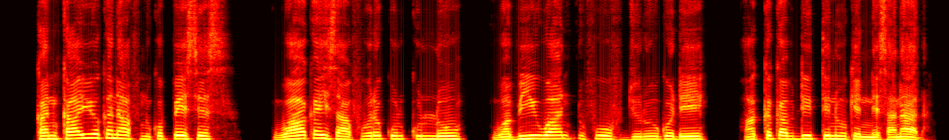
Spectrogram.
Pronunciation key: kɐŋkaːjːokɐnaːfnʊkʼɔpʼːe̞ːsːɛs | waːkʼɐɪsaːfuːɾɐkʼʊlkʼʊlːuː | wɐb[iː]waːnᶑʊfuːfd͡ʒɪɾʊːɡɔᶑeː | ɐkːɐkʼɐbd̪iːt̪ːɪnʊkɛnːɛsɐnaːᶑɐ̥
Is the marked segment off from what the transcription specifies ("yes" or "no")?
no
